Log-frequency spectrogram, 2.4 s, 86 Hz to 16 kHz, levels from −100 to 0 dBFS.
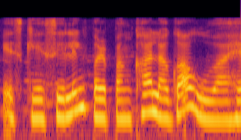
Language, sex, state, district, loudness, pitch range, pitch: Hindi, female, Jharkhand, Ranchi, -15 LUFS, 190-230 Hz, 200 Hz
